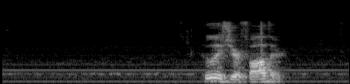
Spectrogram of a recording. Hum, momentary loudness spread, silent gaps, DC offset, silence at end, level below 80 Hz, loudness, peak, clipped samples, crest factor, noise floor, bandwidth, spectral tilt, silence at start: none; 11 LU; none; under 0.1%; 0.65 s; -62 dBFS; -19 LUFS; -2 dBFS; under 0.1%; 22 dB; -48 dBFS; 8 kHz; -5.5 dB/octave; 2.05 s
